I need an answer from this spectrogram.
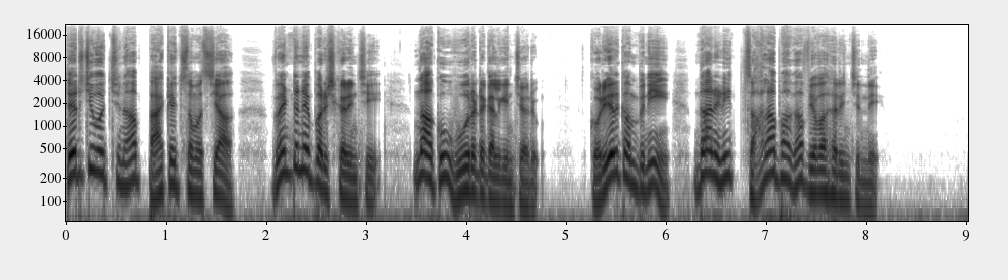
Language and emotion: Telugu, happy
